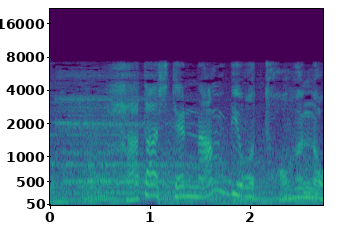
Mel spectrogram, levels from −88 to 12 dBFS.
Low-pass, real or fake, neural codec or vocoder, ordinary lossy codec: 7.2 kHz; real; none; none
